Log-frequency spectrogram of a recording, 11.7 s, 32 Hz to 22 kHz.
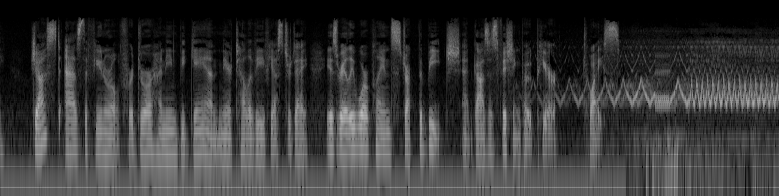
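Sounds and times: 
speech: 0.0s - 9.8s
ambulance siren as ambulances rush to a Gaza beach after an airstrike: 7.8s - 11.6s.

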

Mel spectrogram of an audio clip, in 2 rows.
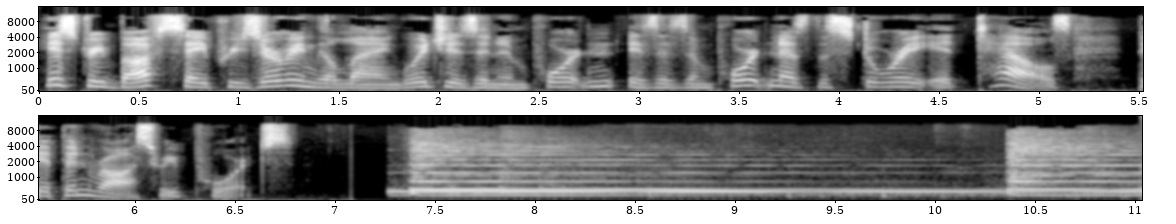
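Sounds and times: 
speech: 0.0s - 8.4s
church bell ringing for Sunday service: 7.3s - 11.0s.

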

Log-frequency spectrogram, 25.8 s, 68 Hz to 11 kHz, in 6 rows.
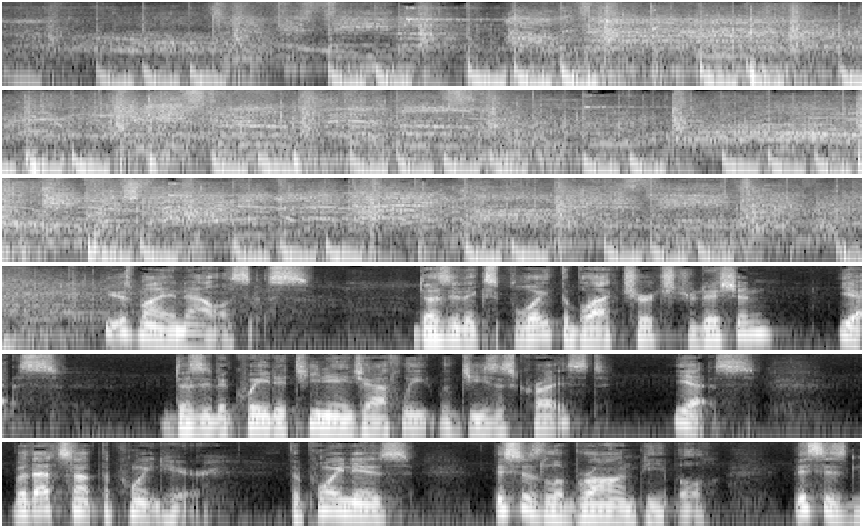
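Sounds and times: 
lively cheering crowd: 0.0s - 15.2s
basketball bouncing on a hard floor in a church: 3.6s - 6.8s
speech: 13.5s - 25.7s.

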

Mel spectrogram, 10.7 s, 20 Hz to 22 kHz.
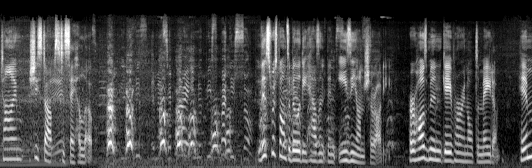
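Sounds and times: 
low rumble: 0.0s - 10.6s
speech: 0.0s - 10.6s
stray dogs barking: 2.0s - 8.1s.

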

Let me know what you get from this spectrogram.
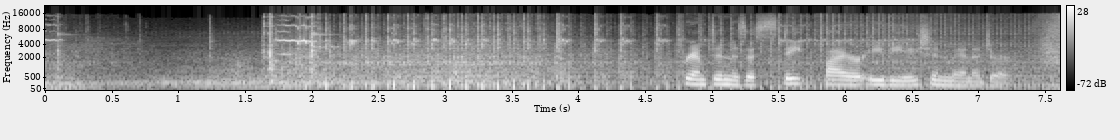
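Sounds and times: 
heated pressure washer pump starting up and chugging: 2.0s - 7.6s
speech: 4.8s - 7.4s.

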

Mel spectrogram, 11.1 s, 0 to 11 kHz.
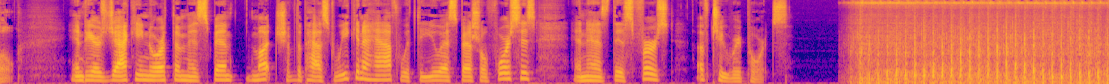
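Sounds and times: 
speech: 0.0s - 9.0s
helicopter rotor thumping: 8.4s - 11.0s.

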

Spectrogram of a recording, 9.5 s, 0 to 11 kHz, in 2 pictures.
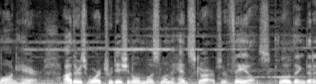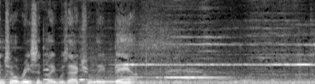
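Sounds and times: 
speech: 0.0s - 7.1s
passenger train rumbling on rails: 0.0s - 9.4s
passenger train wheels squealing on rails: 0.5s - 9.4s.

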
